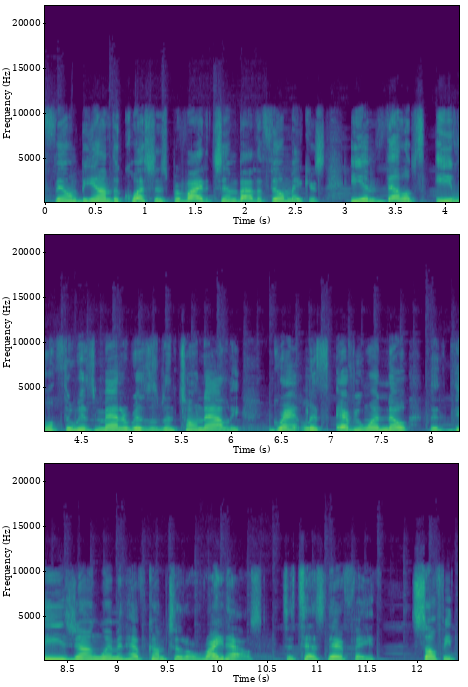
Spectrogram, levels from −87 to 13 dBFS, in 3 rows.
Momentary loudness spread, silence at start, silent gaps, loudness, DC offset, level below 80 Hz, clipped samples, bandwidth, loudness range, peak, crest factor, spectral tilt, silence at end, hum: 9 LU; 0 s; none; -19 LUFS; under 0.1%; -56 dBFS; under 0.1%; 11 kHz; 2 LU; -2 dBFS; 16 dB; -6 dB/octave; 0 s; none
